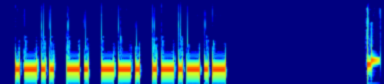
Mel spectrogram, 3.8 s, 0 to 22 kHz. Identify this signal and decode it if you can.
Morse code, heard as a keyed tone, about 28 wpm, 700 Hz. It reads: LNG.
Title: Sentences from Top 500 Words and Abbreviations 28wpm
